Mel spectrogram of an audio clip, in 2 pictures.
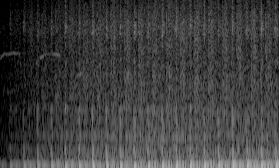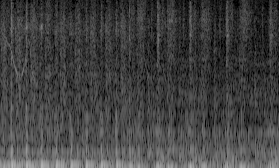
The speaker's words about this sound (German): Es dauert nicht lange, und Etienne steuert den Traktor auf den Hangarplatz.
